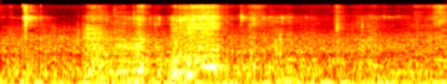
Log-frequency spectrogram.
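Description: The zipper of a soft-sided fabric Giordano suitcase being pulled open along its edge, a rasping zip in short pulls.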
